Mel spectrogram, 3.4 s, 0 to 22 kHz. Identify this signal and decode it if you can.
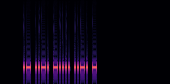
Morse code, heard as a keyed tone, about 40 wpm, 690 Hz. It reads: AF6FT
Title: USA Call Signs - 5 Characters - Repeated 3x - 40wpm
